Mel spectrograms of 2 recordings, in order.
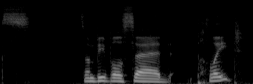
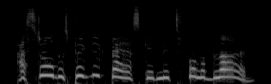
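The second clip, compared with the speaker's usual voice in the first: creepy voice squeaked up very high; 13 semitones higher than usual. Sending two people off for a weekend, the speaker voices the character: creepy pervert Winnie the Pooh voice. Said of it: "why Winnie the Pooh sounds like pervert".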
